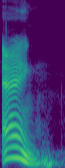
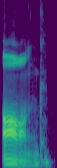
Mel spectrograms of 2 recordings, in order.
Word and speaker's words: Aang: name and aang says the monks named me ang well we all know in the film he's they call him aung i'm just gonna ignore that i'm gonna i'm gonna ignore the incorrect pronunciation of these character names the monks named me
